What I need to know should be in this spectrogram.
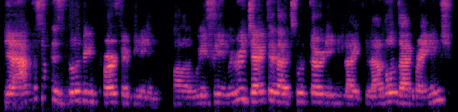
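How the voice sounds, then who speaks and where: A man's voice: high voice, normal speed, fairly bright tone, roomy sound, recorded from a distance, rough recording. A man giving casual market commentary on a trading stream, dropping dry sarcastic remarks.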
